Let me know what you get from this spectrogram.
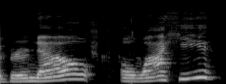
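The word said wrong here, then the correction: Bruneau Owyhee: Did I pronounce that correctly? – You're close. It's Bruno Owyhee. – Bruno Owyhee, Sage Grouse Habitat Project Outreach Coordinator in Idaho.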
